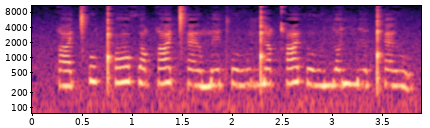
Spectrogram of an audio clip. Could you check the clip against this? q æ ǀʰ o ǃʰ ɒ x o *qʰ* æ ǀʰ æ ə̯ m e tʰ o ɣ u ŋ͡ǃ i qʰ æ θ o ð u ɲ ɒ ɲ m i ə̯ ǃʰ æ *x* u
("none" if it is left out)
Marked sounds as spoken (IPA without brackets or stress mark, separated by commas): q, ɣ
